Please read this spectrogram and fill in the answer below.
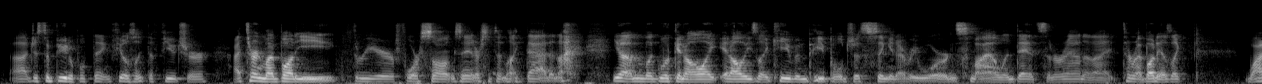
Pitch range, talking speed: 120-140 Hz, 270 wpm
